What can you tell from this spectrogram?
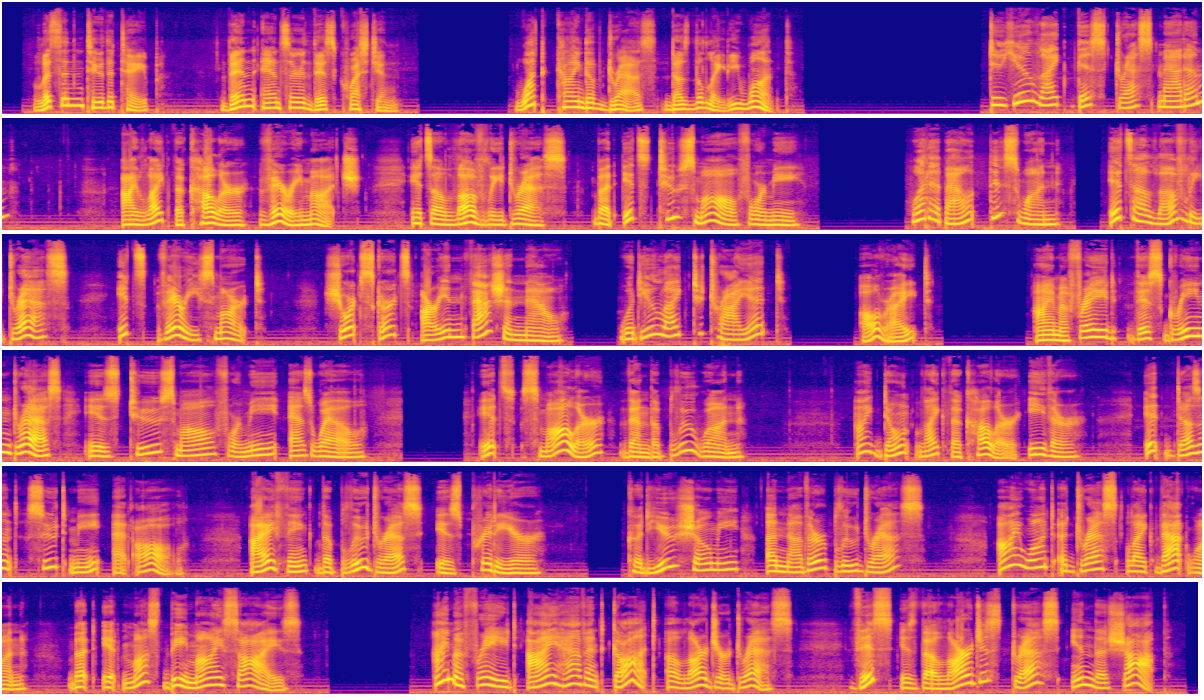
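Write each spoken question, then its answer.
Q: What kind of dress does the lady want?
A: A blue dress like the first one, but in her size (a larger one)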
